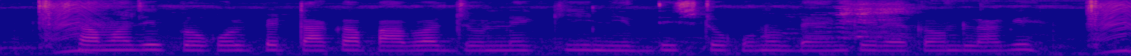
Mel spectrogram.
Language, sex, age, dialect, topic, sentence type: Bengali, female, 18-24, Rajbangshi, banking, question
